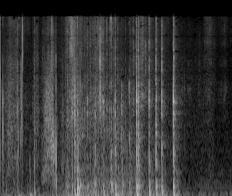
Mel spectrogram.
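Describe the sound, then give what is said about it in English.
A piece of paper being crumpled to be thrown away, a dense run of crackly, rustling crinkles with a few sharper snaps near the end, then it fades out. No one speaks. “And then this piece of paper, I guess I can just toss that, but it must not be important if I don't really know what it is and it's been here for like forever.”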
